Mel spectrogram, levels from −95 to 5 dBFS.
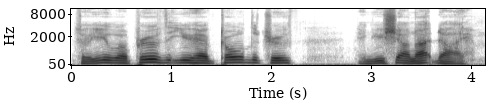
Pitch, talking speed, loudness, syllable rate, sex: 135 Hz, 215 wpm, -15 LUFS, 4.9 syllables/s, male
